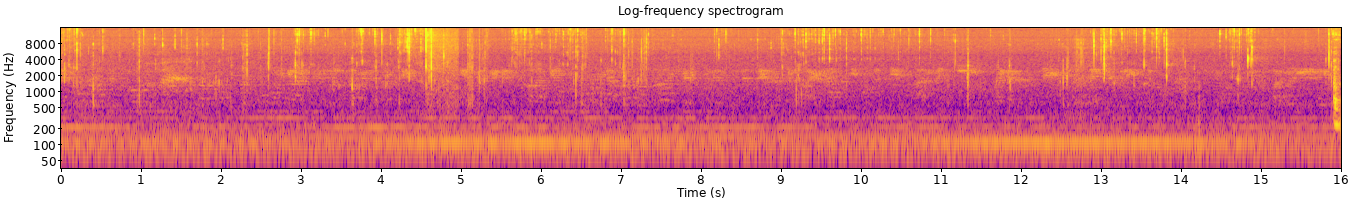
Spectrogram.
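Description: Pop Rocks candy being chewed in the mouth: faint, irregular crackling pops and chewing, with one sharper pop about four and a half seconds in. A steady low hum runs underneath.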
